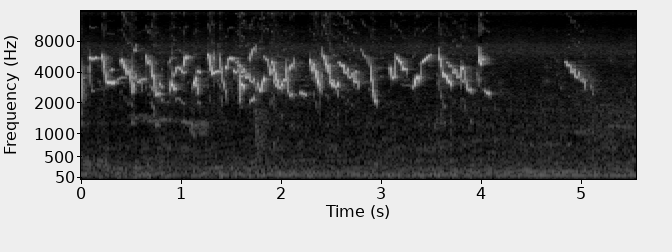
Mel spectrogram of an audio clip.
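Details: Rapid high chatter of a lemon-bellied white-eye in short 'speed pendek' style, meant for tutoring other birds: about four seconds of tumbling sharp notes, then near-silence broken by one thin final chirp.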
